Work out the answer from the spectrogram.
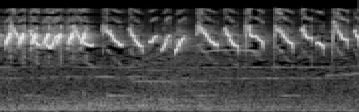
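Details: Oriental white-eye in ngalas song, a continuous run of quick high slurred notes, each dropping sharply in pitch, delivered about four per second.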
